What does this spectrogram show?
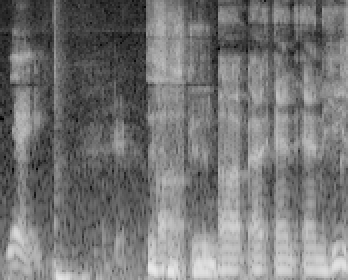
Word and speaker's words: Ye: Yay. Yee. No, yay. No. Why eat? No, it's a yay. It's yay. It's pronounced yay because it was Kanye, so he just dropped the con.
